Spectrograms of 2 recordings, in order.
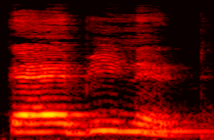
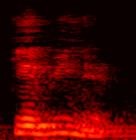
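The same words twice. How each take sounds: First: Louder model of कैबिनेट, open first vowel; correct pronunciation. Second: Softer, offhand misreading of कैबिनेट starting 'ke'; wrong pronunciation. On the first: Shown as a demonstration. Teacher gives students the right way, correct pronunciation. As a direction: say कैबिनेट with an open 'kae', as in cat. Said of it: "सही उच्चारण है". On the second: Retold or imitated. Teacher repeats the common misreading of cabinet, wrong pronunciation. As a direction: say कैबिनेट as 'kay-binet', with a closed first vowel. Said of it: "गलत उच्चारण है".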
